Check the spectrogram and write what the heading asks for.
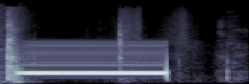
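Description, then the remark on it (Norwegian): A single steady telephone ringing tone of a call being placed to Finnmark, Norway: a loud, clear hum lasting about a second before cutting off abruptly, followed by near silence with a faint click or two. “Jeg tar en telefon til min tidligere kollega og gode venninne i Finnmark.”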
